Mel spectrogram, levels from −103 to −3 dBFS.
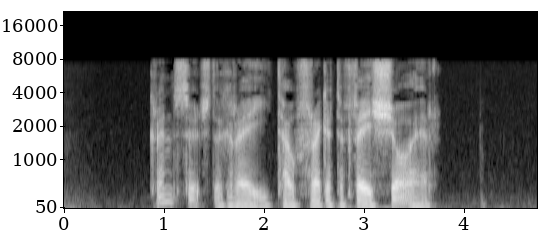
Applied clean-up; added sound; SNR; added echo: none; none; none; none.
